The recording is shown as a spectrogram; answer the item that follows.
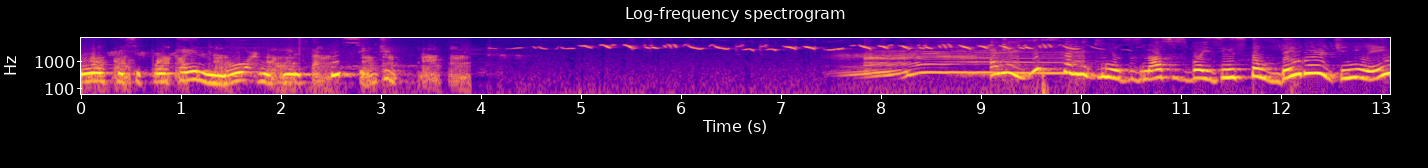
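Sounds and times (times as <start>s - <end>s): long lower bird call: 3.9s - 11.1s
small bird chirping rapidly: 4.0s - 13.0s.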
